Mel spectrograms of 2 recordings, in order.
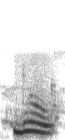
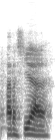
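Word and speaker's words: ∂: Du. Nah, ini kalau Du kuadrat. Kalau saya bacanya bukan du. Ini saya bacanya parsial. Jadi ini dibaca parsial.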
